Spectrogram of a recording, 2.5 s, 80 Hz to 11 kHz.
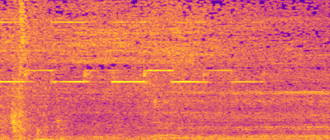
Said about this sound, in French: Ils prennent la ligne 3 jusqu'à l'arrêt La Manufacture. C'est sympa le bus. On voit la ville défiler sous ses yeux.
